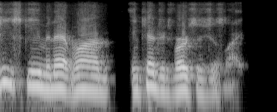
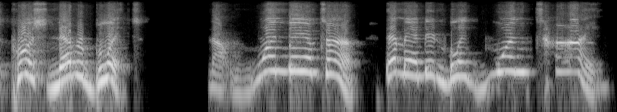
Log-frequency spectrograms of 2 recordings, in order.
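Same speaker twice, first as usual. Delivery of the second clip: drawn out slowly, voice climbing much higher in awe; slow amazed emphasis; 9 semitones higher, much slower than usual. Real, not acted. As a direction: stretch every word, stunned he never blinked. Amazed at the unblinking performance.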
